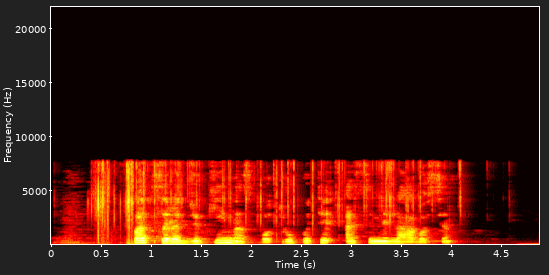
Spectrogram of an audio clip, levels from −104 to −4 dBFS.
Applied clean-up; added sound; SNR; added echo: classical method WPE with log-MMSE.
